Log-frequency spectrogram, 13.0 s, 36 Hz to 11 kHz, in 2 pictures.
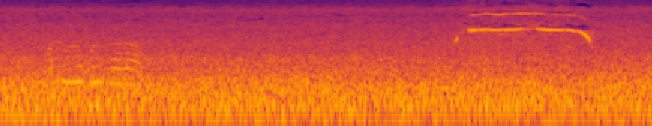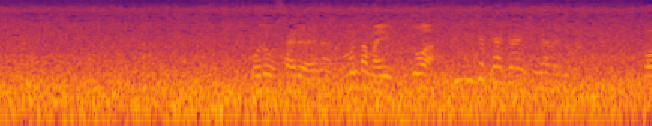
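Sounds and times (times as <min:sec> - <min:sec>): floodwater rushing: 0:00.0 - 0:13.0
high whistle: 0:04.5 - 0:06.0.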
